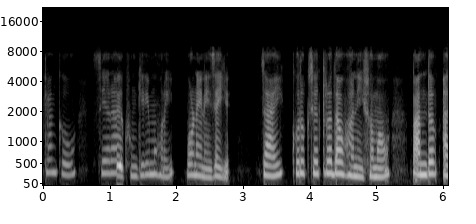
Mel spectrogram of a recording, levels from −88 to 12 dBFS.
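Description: From 0.05 s to about 4.98 s the speech and the background noise swell together, climbing steadily by about 18 dB, so the end of the clip sits far louder than the start. This is automatic gain rising: the call's gain control judged the input too quiet and kept turning its gain up over several seconds, lifting everything in the signal at once rather than the speech alone.

Between 1.11 and 1.13 s the speech lurches forward with no gap at all, the two sides spliced almost directly so the sound just before and just after do not follow naturally. This is a skip ahead: roughly 0.7 s of audio was discarded while later audio was already queued, most likely by the jitter buffer clearing out a backlog, and playback simply resumed further on.

From 1.23 to 3.11 s the speech sounds hurried, running at about 115% speed while its pitch stays unchanged, and the rhythm feels pressed. This is jitter buffer speed-up: the buffer was holding more audio than it aims for, so the receiver repeatedly cut out short pieces a pitch period or so long, shedding about a third of a second in total to bring the delay down. 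Through this stretch the Opus call path's usual limit of nothing above 8 kHz stays in place.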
